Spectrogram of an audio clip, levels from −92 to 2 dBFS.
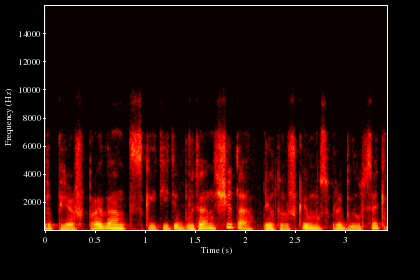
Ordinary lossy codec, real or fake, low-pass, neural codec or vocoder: Opus, 16 kbps; fake; 7.2 kHz; codec, 16 kHz, 16 kbps, FunCodec, trained on Chinese and English, 50 frames a second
